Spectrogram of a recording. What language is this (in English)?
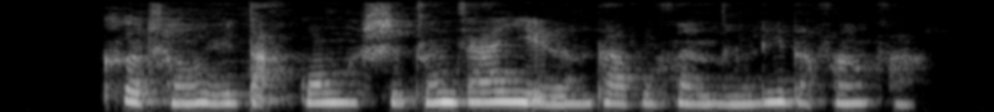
Chinese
